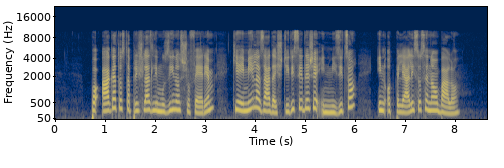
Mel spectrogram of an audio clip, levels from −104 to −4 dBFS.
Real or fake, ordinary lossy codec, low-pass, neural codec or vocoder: real; none; 9.9 kHz; none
